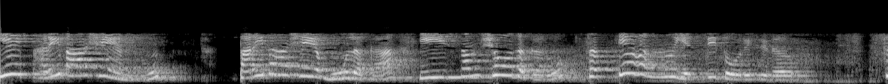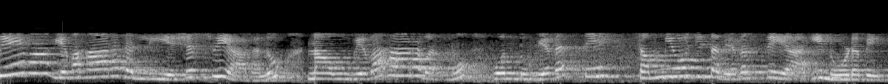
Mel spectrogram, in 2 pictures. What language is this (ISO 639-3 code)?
kan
